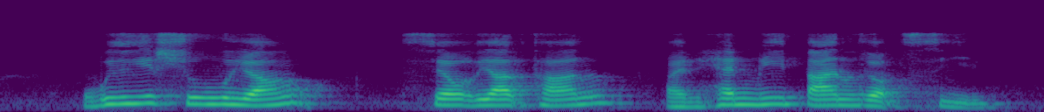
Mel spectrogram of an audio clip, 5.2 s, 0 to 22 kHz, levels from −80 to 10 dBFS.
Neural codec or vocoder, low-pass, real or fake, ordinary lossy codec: codec, 16 kHz, 1 kbps, FunCodec, trained on LibriTTS, 50 frames a second; 7.2 kHz; fake; none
